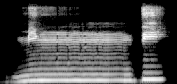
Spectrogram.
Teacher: there is ikhfa. You're hiding the sound of noon and you're going towards the towards the makhraj of dal.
